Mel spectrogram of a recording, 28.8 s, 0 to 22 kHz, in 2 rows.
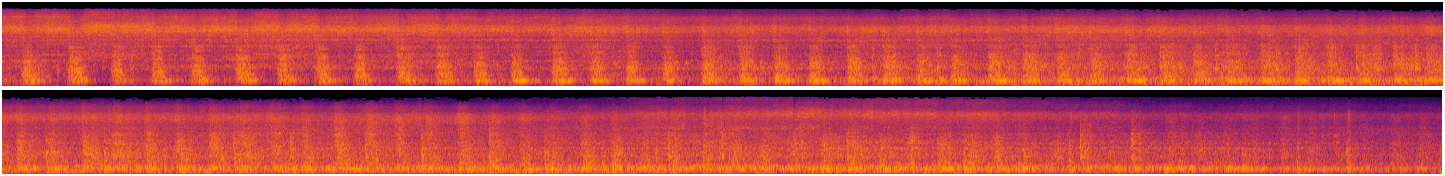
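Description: Southern Railway U class 2-6-0 steam locomotive No. 31806 pulling away, its exhaust beats coming faster as it gathers speed over a loud hiss of steam escaping around the cylinders. The beats and hiss fade near the end as the train moves off.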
